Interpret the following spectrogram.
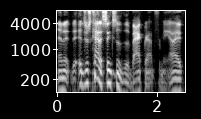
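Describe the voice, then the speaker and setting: A man's voice: lowish voice, huge pitch swings, fast, background noise. A man chatting casually on a podcast about a classic album, with hesitant restarts. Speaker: podcast co-host.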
